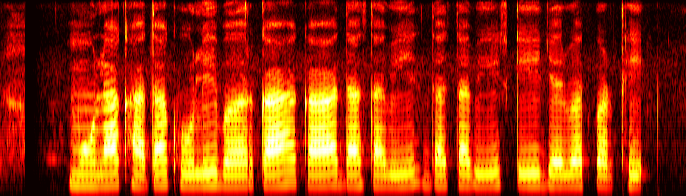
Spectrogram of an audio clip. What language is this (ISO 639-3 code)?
hne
